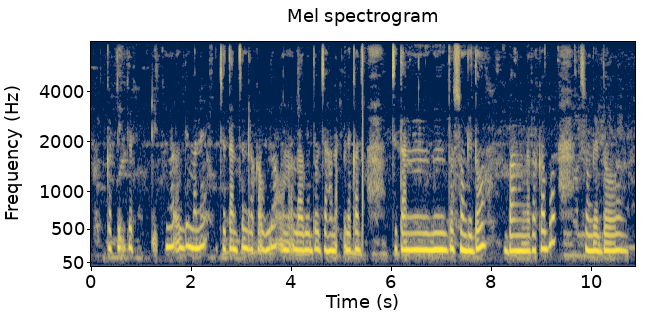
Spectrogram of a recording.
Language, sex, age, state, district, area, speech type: Santali, female, 30-45, Jharkhand, East Singhbhum, rural, spontaneous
